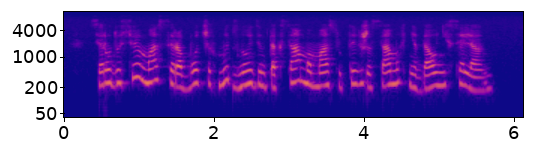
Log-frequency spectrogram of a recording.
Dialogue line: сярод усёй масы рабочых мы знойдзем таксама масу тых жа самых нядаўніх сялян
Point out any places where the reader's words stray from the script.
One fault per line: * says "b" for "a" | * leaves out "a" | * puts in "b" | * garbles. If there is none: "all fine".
all fine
